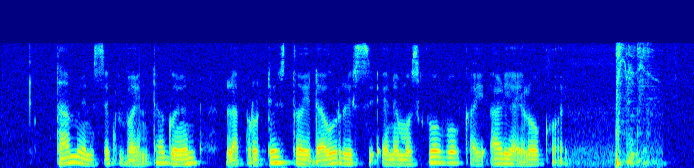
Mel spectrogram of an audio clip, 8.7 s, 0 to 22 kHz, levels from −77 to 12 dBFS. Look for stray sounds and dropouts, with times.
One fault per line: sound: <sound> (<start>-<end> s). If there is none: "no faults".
sound: thud (7.7-8.3 s)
